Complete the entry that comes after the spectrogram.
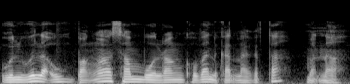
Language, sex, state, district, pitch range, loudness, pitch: Garo, male, Meghalaya, West Garo Hills, 95-120 Hz, -15 LUFS, 105 Hz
